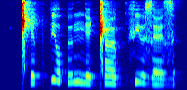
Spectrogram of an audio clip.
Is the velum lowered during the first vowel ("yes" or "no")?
no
